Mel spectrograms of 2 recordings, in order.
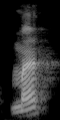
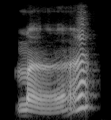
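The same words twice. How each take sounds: First: The pitch stays at a middle level. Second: The pitch dips down and then rises. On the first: "me dejo en un sonido intermedio" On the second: "empiezo normal, luego me bajo y luego subo"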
